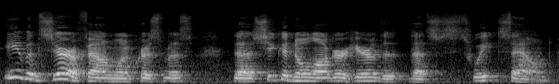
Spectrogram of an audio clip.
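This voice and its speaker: A man with a slightly high, somewhat slow voice reads a children's Christmas story aloud like a storyteller, tossing in casual asides. He's expressive and lifts his voice for the quoted lines. The recording has a roomy echo and faint background noise.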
